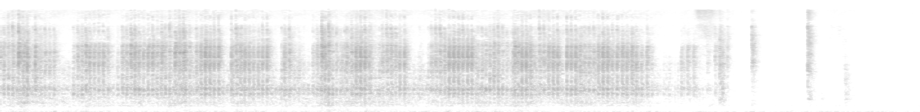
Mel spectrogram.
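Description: Wooden flyer spinning wheel treadled at fast speed while wool is spun, its parts chattering steadily. The chatter dies down about six and a half seconds in, leaving a few faint clicks.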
